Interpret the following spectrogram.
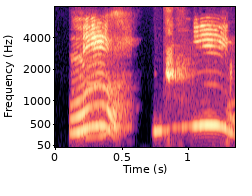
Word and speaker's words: knee: Knee. Yes. Very good. Knee. So do you call it And knee? kneecap. K is silent, ma'am.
